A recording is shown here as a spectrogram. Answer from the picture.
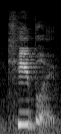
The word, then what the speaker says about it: X-blade: But the reason he did it is for what is called the Keyblade, but it's spelled X-Blade.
